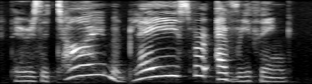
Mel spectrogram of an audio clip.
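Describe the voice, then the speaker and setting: Using a put-on character voice, a woman speaks at a fairly high pitch with very wide pitch swings and a gentle tone. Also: moderate pace. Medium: read story. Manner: patient, gentle.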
